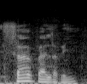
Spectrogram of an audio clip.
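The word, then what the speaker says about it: Saint-Valery: de repartir alors oui il faut prononcer saint-val riz en souvenir du moine vannerie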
